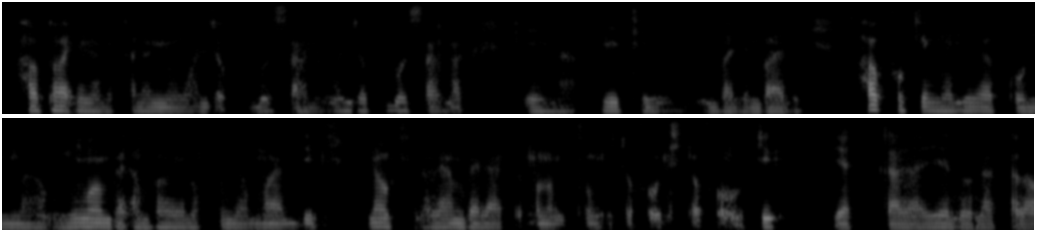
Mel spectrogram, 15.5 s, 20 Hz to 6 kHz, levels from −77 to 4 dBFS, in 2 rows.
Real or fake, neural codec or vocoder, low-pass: fake; autoencoder, 48 kHz, 32 numbers a frame, DAC-VAE, trained on Japanese speech; 5.4 kHz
